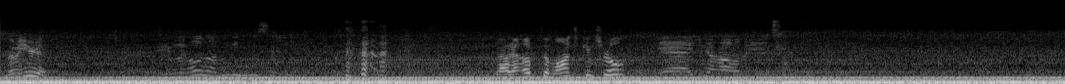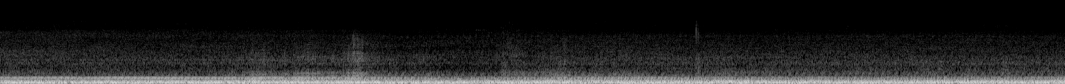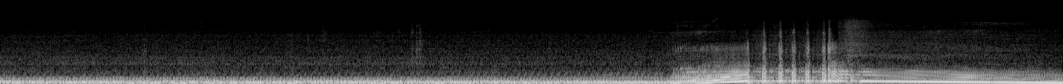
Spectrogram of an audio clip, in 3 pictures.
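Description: Car engine idling steadily close by, then revving up and accelerating away about two seconds before the end, its pitch climbing sharply and then dropping.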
